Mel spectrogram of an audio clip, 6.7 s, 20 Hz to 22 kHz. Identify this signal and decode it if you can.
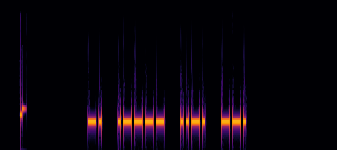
Morse code, heard as a keyed tone, about 23 wpm, spaced as for 16 wpm, 700 Hz. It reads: N1FG
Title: USA Call Signs - 4 Characters - 2x Character Spacing - 22wpm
